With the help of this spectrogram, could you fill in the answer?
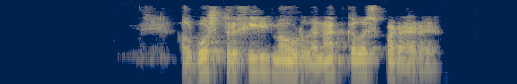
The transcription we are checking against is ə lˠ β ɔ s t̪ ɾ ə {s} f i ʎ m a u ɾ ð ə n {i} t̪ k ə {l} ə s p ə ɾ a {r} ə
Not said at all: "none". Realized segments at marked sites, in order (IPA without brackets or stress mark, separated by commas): none, a, l, ɾ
